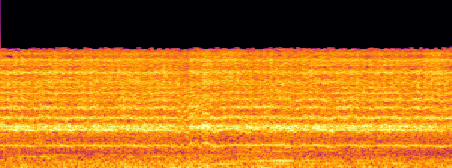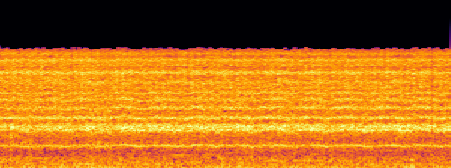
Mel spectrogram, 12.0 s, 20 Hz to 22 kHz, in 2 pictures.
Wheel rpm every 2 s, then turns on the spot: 120, 120, 110, 110, 120, 110.
none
